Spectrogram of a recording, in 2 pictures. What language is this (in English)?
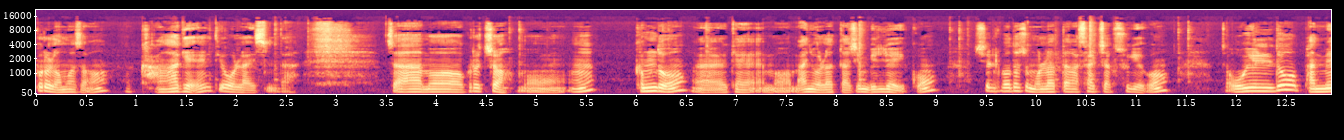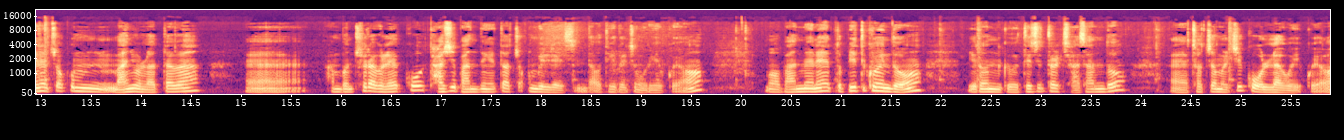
Korean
